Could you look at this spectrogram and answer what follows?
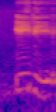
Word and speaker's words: EDI: are you named Eenie Edie is the phonetic pronunciation of EDI that is an acronym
